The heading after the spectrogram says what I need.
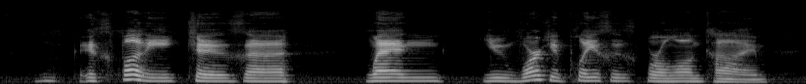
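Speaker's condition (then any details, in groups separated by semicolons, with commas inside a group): Cleft lip and palate; congenital cleft lip and palate, part of a rare syndrome with other issues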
